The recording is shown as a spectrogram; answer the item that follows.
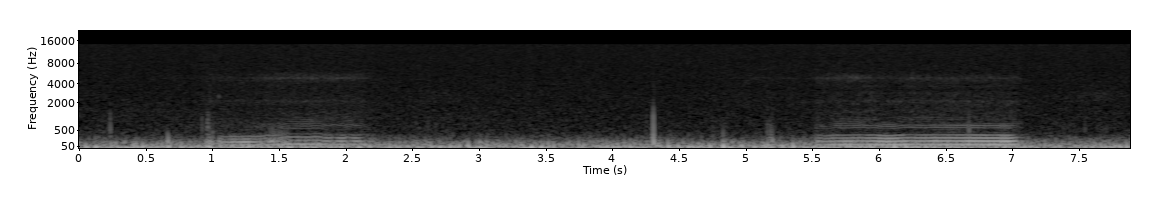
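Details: French Bulldog asleep and dreaming, snoring in two drawn-out harmonic rasps, the first near one second in and the second after a short quiet gap, low and droning over a soft indoor background.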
